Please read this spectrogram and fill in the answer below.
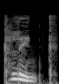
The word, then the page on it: clink: anglais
